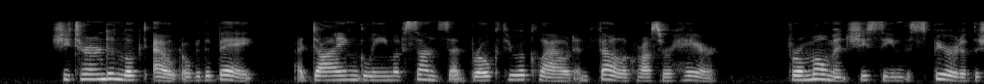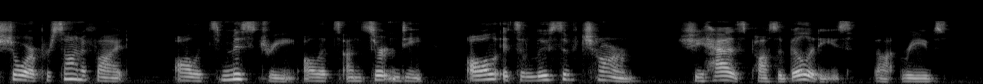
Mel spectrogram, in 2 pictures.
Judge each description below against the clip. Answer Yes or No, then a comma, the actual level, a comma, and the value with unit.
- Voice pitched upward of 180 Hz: Yes, high, 190 Hz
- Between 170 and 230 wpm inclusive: No, average, 145 wpm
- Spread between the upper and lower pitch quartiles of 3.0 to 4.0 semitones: No, average, 4.4 semitones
